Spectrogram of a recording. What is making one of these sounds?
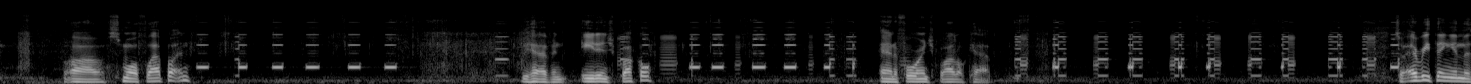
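A metal detector gives loud warbling tones that sweep up and down.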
